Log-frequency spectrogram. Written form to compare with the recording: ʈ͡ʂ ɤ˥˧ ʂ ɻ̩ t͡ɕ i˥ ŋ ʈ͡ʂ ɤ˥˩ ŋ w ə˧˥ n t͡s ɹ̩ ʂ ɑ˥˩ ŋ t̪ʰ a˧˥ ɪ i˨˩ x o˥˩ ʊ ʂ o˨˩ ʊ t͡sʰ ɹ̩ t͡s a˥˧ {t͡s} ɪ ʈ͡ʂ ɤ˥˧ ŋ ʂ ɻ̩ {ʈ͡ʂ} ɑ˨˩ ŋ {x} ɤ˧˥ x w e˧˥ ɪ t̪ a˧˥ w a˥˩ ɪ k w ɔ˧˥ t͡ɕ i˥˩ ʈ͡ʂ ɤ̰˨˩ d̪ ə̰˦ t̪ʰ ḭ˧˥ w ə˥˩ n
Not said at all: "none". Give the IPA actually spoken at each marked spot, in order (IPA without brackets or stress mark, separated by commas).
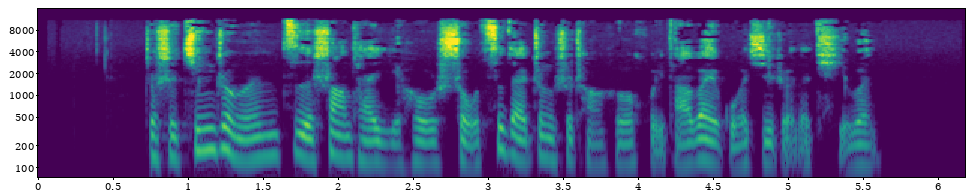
none, ʈ͡ʂʰ, x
